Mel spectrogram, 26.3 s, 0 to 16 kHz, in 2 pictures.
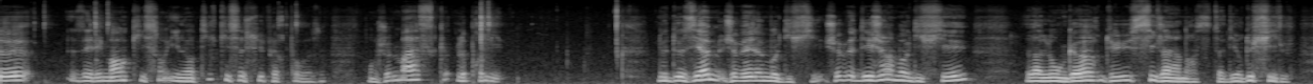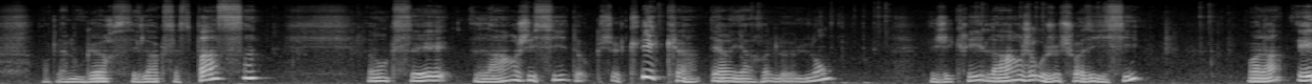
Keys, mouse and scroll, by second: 0.0-1.0 typing, 2.7-3.4 typing, 3.8 click, 4.9 typing, 5.7-10.8 drag, 14.9 click, 16.1 click, 19.7 click, 21.4 BackSpace, 21.6 BackSpace, 21.8 BackSpace, 22.9 typing, 25.3-26.2 drag.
